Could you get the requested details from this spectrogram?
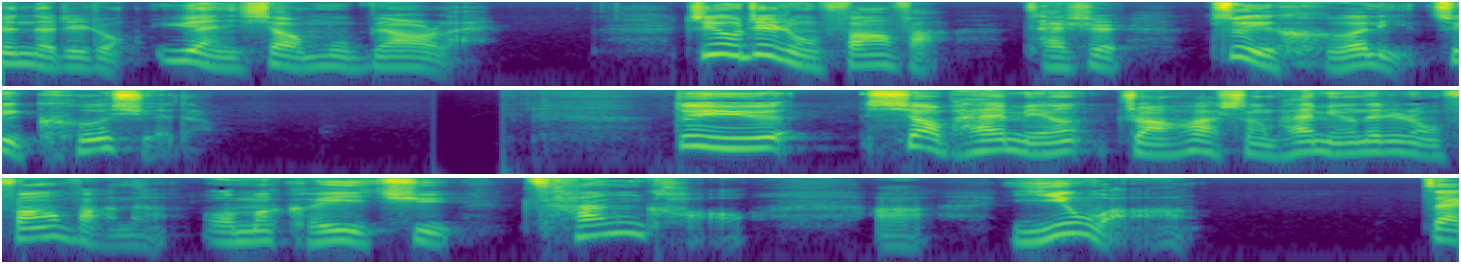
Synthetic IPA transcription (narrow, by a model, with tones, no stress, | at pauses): ə˥nd̪ə˨ʈ͡ʂɤ˥˩ʈ͡ʂʊ̰˨˩ŋɥɛ˥˧nɕjɑ˥˧ʊmu˥˩pjɑ˥ʊla̰˧˥ɪ | ʈ͡ʂɻ̩˧˥jo˨˩ʊʈ͡ʂɤ˥˩ʈ͡ʂʊ˨˩ŋfɑ˥ŋfa̰˨˩˦ | t͡sʰa˧˥ɪʂɻ̩˥˧ | t͡swe˥˩ɪxɤ˧˥lḭ˨˩˦t͡swe˥˩ɪkʰɤ˥ɕɥɛ̰˧˥d̪ə˧ | t̪we˥˩ɪy˧˥ | ɕjɑ˥˩ʊpʰa˧˥ɪmi˧˥ŋʈ͡ʂwa˨˩nxwa˥˩ʂɤ˨˩ŋpʰa˧˥ɪmi˧˥ŋd̪ə˧ʈ͡ʂɤ˥˩ʈ͡ʂʊ˨˩ŋfɑ˥ŋfa̰˨˩nə̰˩wɔ˨˩mə˦nkʰɤ˧˥i˨˩t͡ɕʰy˥˩ | t͡sʰa˥nkʰɑ˨˩˦ʊ | a̰˧ | i˧˥wɑ̰˨˩˦ŋ | t͡sa˥˩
